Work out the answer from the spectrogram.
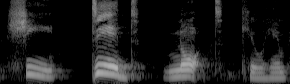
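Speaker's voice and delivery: did drawn out, very slow; stress on did. Shown as a demonstration. Showing a friend how to stress did, very slow. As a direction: lean on did and stretch it. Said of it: "put emphasis on certain words".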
